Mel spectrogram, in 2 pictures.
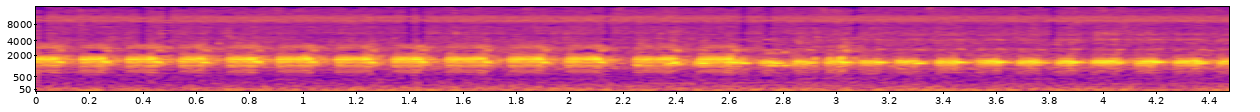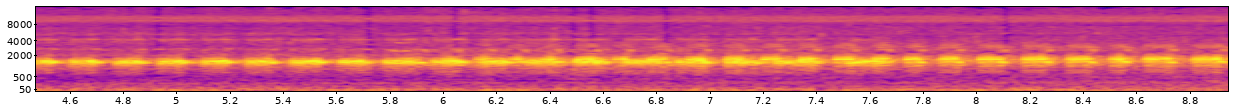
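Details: Pond at night where male frogs call for mates; overlapping fast pulsed trills, the rhythm shifting around three seconds into a steadier buzzing chorus, steady low hum beneath.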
